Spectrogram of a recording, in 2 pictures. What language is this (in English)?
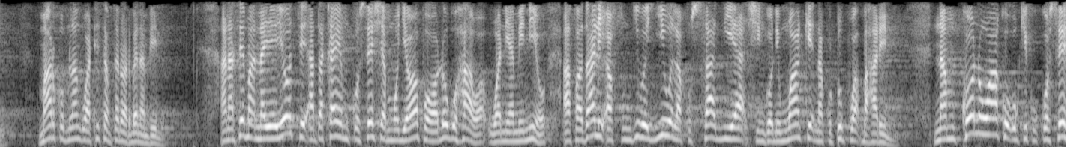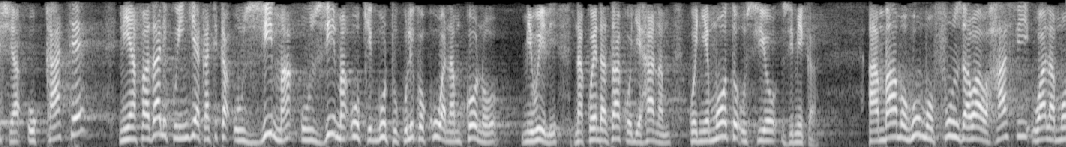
Swahili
